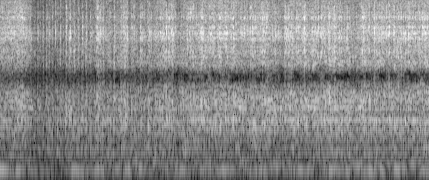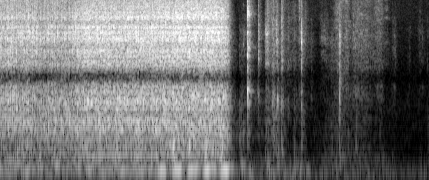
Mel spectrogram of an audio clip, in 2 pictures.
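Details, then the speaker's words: HO scale model locomotive motor, held slightly off the track: steady whir with fast regular clicking about three per second; gears suspected not seated, noise not cleared by running, to be disassembled and lubricated. "let's let it run for a minute and see if it'll clear or if these gears will seat on their own"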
